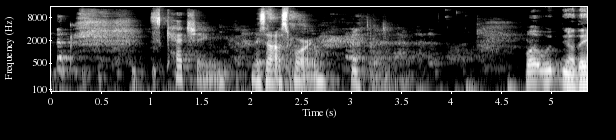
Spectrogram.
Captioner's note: laughing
